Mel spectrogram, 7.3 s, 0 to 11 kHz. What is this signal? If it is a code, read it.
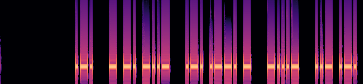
Morse code, heard as a keyed tone, about 24 wpm, 700 Hz. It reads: R TNX RPT <BT> UR
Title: Speed-Racing Common QSO Phrases Encore - 25wpm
